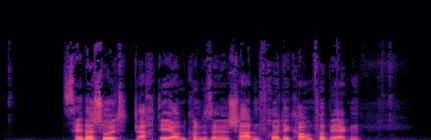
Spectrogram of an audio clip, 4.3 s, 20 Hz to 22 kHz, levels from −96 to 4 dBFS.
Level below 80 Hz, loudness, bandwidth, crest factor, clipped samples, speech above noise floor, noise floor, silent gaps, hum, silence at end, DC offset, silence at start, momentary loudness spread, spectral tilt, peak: -60 dBFS; -30 LUFS; 16 kHz; 18 dB; under 0.1%; 39 dB; -69 dBFS; none; none; 0.75 s; under 0.1%; 0.65 s; 7 LU; -5 dB/octave; -12 dBFS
